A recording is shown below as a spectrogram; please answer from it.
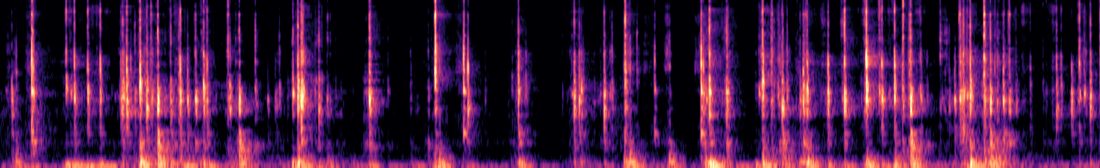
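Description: Fast two-handed fingertip typing on a compact white mechanical keyboard with plastic keycaps, resting on a wooden desk beside an unused mouse. A steady, uneven stream of quick, dry clacks with a bright, crisp top and a soft low thump under each keystroke, each dying away almost instantly.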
